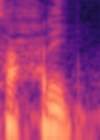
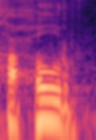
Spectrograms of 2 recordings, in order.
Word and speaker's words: সাহুর: তো রাতের শেষাংশে যে খাবারটি খাওয়া হয় সিয়ামের জন্য সেটাকে বলা হয় সাহরি বা সাহুর। সাহুর মূল উর্দু মানে মূল আরবি শব্দ হলো সাহুর। যদি আমরা সেহরি বলি, কিন্তু সেহরি উচ্চারণটা ঠিক নয়।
